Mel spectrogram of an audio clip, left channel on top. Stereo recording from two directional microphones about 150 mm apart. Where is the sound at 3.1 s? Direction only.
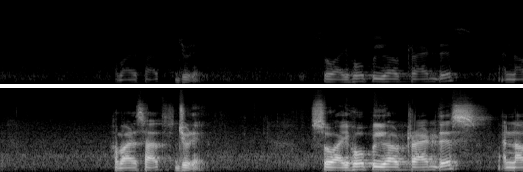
10° right (ahead or behind).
